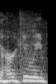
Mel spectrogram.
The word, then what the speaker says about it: Hercule: Hercules? – Hercule. I think that's how you pronounce it.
